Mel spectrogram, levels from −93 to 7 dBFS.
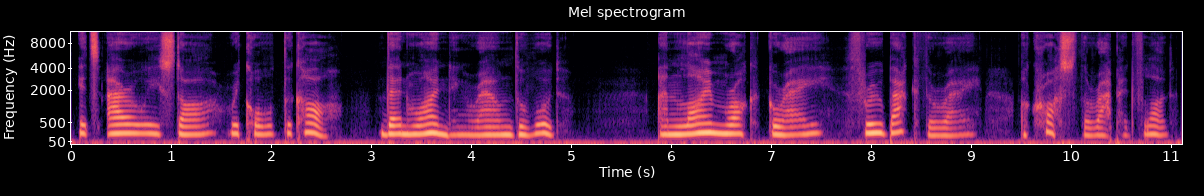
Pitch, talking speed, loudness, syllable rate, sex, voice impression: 205 Hz, 125 wpm, -17 LUFS, 3.3 syllables/s, female, feminine, very adult-like, muffled, very calm, unique, slightly kind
